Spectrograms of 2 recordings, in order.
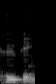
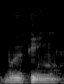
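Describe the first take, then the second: First: The word begins with an H sound. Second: The word begins with a W sound. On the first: "we say whooping like with an H sound" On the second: "I think whooping is also a pronunciation"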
